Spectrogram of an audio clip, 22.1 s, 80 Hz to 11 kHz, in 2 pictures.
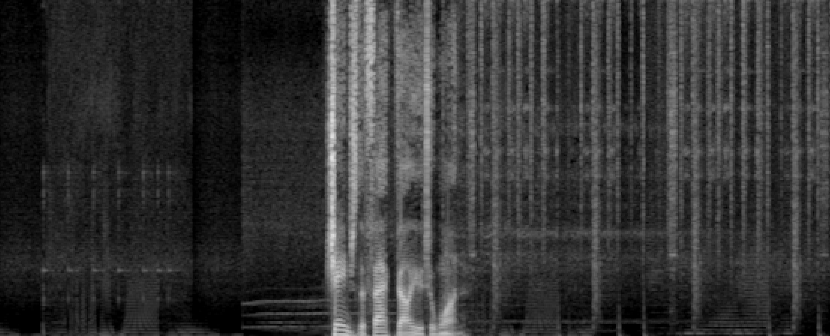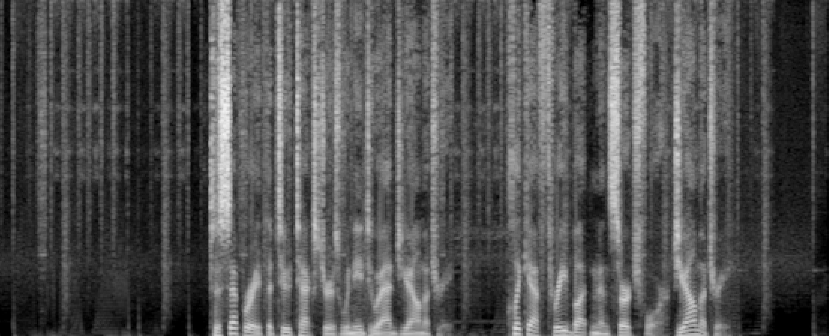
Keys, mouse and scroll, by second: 2.5 click, 13.1 click, 15.4 click, 15.8-17.7 scroll, 17.7 click, 17.7 scroll, 18.9 F3, 19.9 typing, 21.1 click, 21.5 click.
